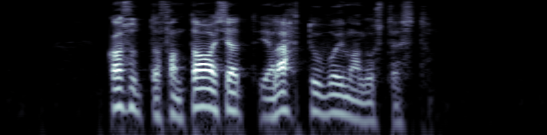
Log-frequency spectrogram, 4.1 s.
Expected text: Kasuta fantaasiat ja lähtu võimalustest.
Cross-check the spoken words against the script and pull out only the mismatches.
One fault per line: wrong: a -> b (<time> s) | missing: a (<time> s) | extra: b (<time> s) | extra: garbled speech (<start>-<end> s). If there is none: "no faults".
no faults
